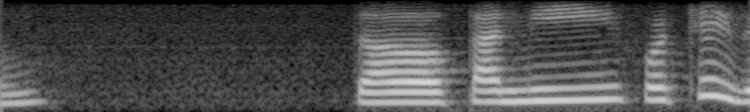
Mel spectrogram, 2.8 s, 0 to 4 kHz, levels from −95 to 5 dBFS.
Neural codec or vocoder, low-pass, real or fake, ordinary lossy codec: codec, 16 kHz, 0.2 kbps, FocalCodec; 3.6 kHz; fake; Opus, 32 kbps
